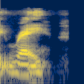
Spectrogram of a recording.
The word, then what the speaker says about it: Reay: My handle is at Emma Joy Reay.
